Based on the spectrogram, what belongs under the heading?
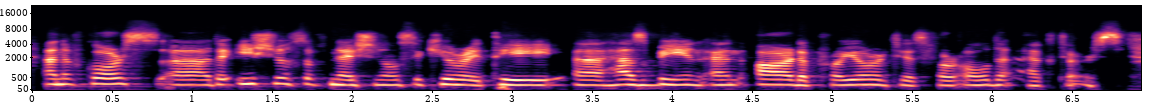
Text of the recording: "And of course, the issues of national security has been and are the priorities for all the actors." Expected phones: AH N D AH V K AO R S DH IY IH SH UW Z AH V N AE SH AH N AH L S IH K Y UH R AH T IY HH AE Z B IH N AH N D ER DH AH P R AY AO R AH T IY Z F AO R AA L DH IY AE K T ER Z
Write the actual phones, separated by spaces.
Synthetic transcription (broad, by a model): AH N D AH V K AO R S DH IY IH SH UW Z AH V N AE SH AH N AH L S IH K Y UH R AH T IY HH AE Z B IH N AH N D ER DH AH P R AY AO R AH T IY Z F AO R AA L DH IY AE K T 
